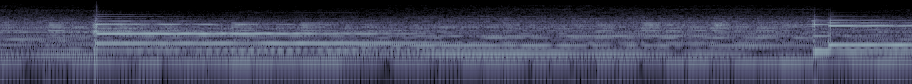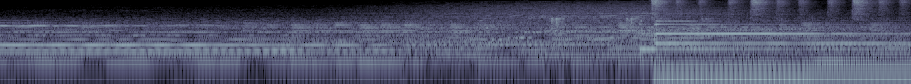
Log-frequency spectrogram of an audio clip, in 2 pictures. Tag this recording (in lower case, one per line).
music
